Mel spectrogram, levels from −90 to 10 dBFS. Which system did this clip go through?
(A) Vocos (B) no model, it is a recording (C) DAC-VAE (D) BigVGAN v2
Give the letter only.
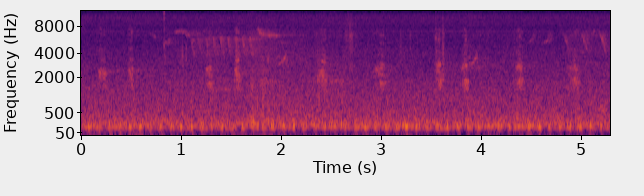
A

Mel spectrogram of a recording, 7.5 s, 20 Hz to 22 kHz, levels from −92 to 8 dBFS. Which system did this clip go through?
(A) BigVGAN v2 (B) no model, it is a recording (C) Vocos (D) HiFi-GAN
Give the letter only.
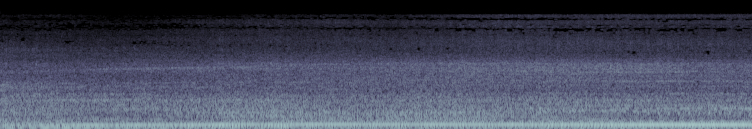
B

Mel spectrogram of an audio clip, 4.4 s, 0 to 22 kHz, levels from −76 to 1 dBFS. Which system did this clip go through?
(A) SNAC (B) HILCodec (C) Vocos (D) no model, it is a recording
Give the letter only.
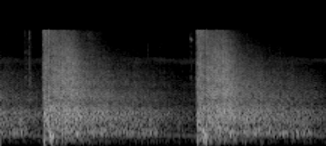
C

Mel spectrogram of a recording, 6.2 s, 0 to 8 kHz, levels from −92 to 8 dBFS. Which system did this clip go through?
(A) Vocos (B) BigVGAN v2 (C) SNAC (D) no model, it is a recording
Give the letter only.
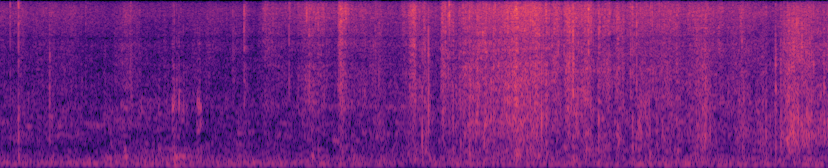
D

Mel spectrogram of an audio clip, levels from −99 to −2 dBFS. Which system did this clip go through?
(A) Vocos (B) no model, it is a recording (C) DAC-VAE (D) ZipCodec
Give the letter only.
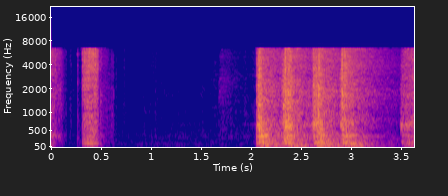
A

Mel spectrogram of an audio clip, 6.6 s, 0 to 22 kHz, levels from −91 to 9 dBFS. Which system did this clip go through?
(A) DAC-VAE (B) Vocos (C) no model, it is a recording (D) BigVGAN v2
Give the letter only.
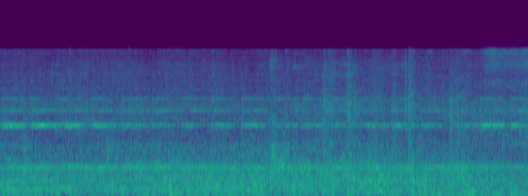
B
